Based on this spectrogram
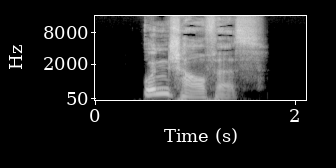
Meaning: strong/mixed nominative/accusative neuter singular of unscharf
- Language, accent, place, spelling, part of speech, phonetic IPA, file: German, Germany, Berlin, unscharfes, adjective, [ˈʊnˌʃaʁfəs], De-unscharfes.ogg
